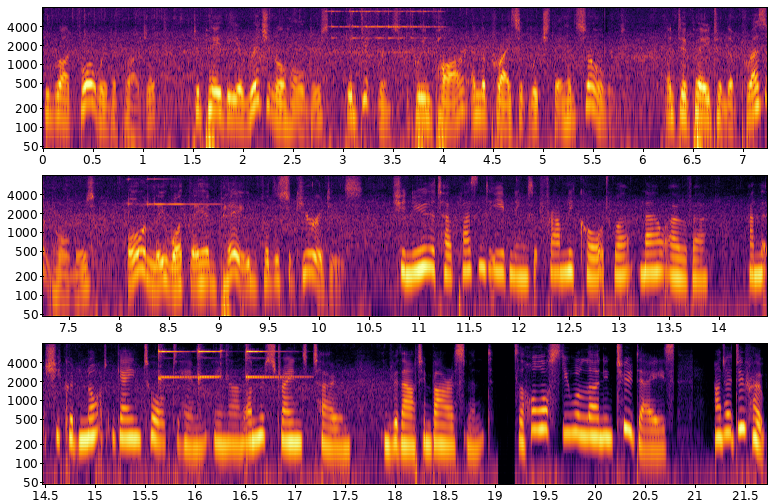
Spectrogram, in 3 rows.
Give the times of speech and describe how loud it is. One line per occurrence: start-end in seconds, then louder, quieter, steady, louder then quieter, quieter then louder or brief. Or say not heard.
0.0-21.6 steady.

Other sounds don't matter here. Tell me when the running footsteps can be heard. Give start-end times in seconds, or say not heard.
not heard.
